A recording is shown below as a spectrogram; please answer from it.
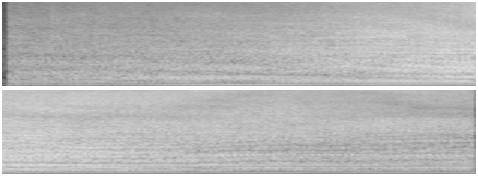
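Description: A motor vehicle's engine running steadily as it passes, swelling to its loudest about three seconds in and then easing off.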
